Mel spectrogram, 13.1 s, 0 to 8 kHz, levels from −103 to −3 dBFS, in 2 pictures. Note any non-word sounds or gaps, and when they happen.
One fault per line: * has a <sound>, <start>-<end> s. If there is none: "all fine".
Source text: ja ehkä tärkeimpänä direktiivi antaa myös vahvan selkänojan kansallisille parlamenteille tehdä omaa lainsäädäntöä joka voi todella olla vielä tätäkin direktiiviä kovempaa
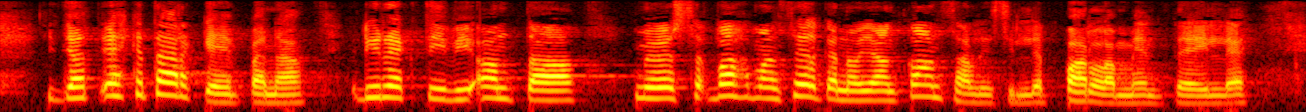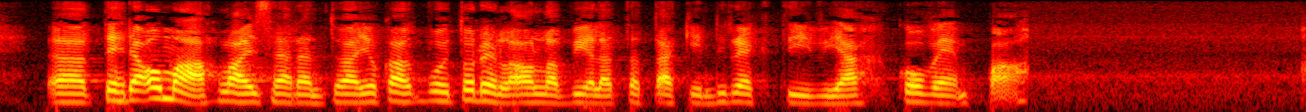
all fine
